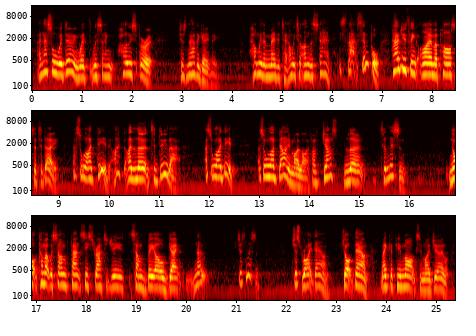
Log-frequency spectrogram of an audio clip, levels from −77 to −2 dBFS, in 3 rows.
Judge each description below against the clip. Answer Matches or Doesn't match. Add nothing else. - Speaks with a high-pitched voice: Matches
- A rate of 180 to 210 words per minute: Matches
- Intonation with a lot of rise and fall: Doesn't match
